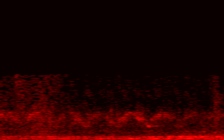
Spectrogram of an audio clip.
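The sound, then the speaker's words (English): A wavering emergency siren wails steadily against a dense wash of city traffic noise, continuous, with no voices present. “But through all of that, the sirens, all the noise that goes on in the city and wherever you are”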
